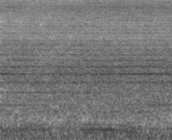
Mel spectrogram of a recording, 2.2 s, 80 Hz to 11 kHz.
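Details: 2013 Ford F-350 diesel at warm idle, whine occurs only when warm: deep rumble with a faint steady tone on top; engine whine, cause unclear after several Ford dealers.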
